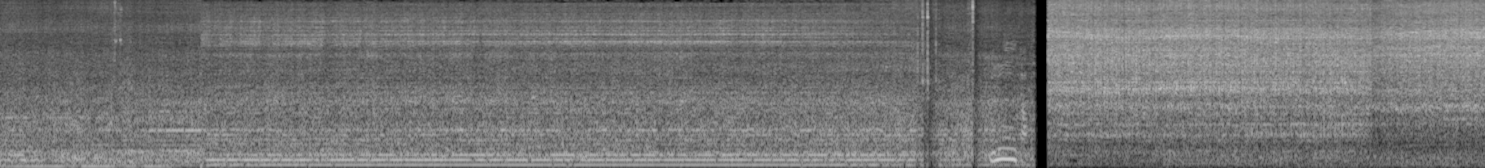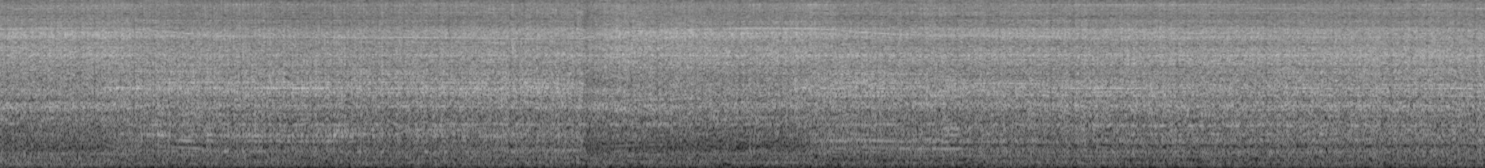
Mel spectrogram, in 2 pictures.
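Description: Drill press running steadily as a twist drill bores through a steel knife blank made from disc plough steel. About ten seconds in this cuts off, and a hand-held angle grinder with a thin cutting disc takes over, cutting into the steel blade with a steady high-pitched noise.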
